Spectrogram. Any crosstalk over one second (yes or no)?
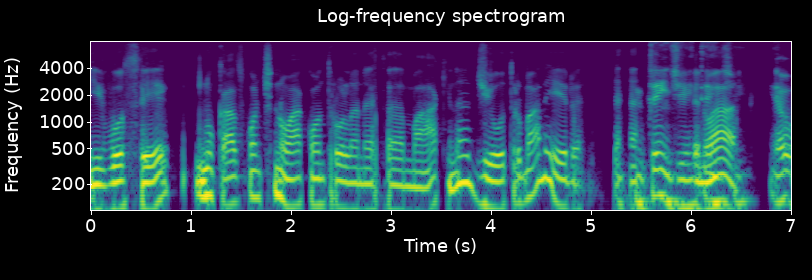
no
